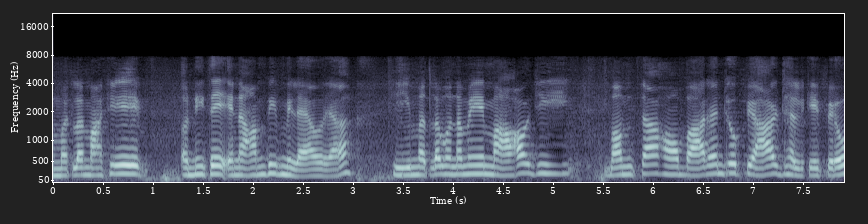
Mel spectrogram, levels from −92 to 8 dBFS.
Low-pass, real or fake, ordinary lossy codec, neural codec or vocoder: none; fake; none; codec, 16 kHz, 0.8 kbps, ZipCodec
